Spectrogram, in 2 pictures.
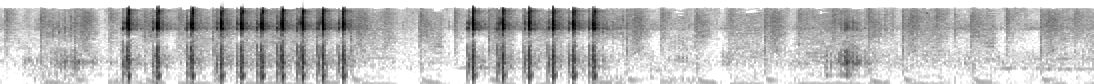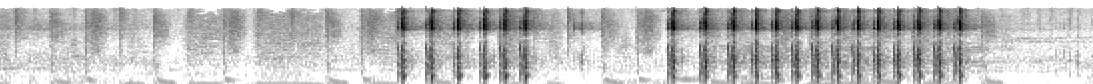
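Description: Paintball marker firing in four rapid bursts of about ten shots a second, two in the first three seconds and two near the end.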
